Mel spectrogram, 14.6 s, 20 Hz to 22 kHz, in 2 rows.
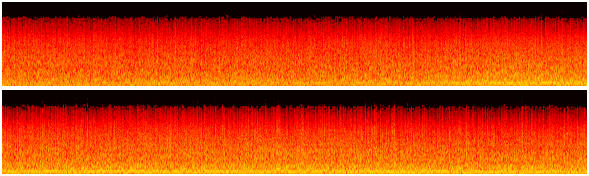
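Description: Falcon 9 rocket's nine first-stage Merlin engines firing during the climb just after liftoff: a steady, dense rumble that grows louder about six seconds in.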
